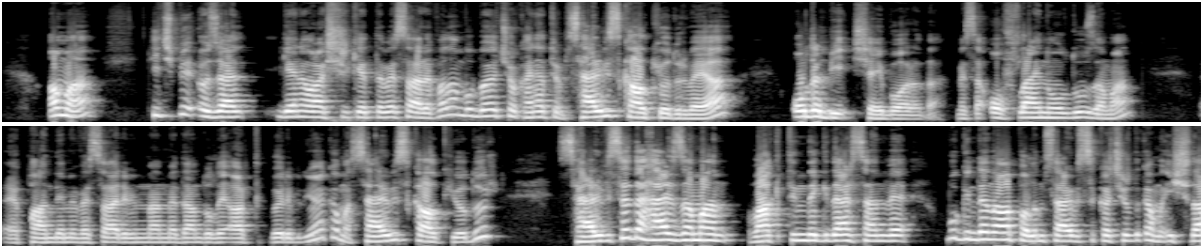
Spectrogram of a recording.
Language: Turkish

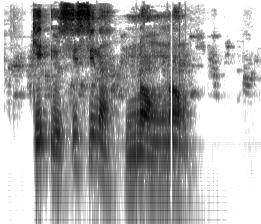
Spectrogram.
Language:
Mbum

